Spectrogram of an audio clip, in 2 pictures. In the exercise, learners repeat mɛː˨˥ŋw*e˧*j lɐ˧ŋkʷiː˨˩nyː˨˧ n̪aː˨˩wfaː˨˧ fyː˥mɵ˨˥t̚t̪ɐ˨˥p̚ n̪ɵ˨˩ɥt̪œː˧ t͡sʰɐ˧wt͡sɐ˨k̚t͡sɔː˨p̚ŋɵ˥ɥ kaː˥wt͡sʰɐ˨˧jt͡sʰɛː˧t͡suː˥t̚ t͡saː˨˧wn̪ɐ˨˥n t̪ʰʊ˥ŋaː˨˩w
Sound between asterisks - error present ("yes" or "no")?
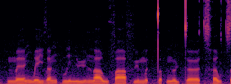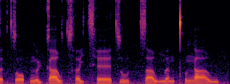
yes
